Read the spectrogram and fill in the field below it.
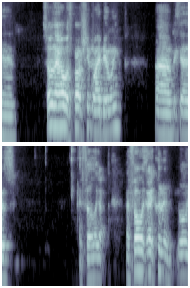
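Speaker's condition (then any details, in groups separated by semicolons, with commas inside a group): Spastic quadriplegia cerebral palsy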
